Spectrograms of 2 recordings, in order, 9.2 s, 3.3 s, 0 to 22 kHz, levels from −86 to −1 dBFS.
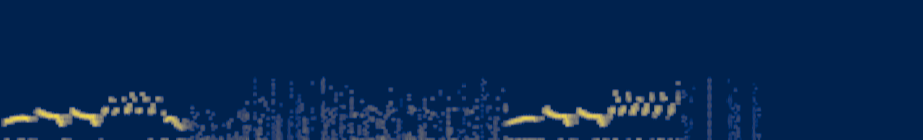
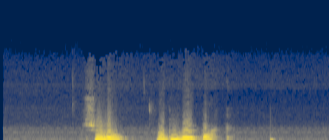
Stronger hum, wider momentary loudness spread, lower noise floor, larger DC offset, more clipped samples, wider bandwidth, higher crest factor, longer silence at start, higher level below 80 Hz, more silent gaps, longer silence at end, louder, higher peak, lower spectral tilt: neither; second, 17 LU vs 23 LU; first, -61 dBFS vs -42 dBFS; neither; neither; second, 9.4 kHz vs 10.5 kHz; first, 20 dB vs 12 dB; second, 0.05 s vs 0.85 s; second, -56 dBFS vs -40 dBFS; neither; first, 2.5 s vs 0.55 s; second, -14 LUFS vs -9 LUFS; about the same, 0 dBFS vs 0 dBFS; second, 3 dB/octave vs -8.5 dB/octave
